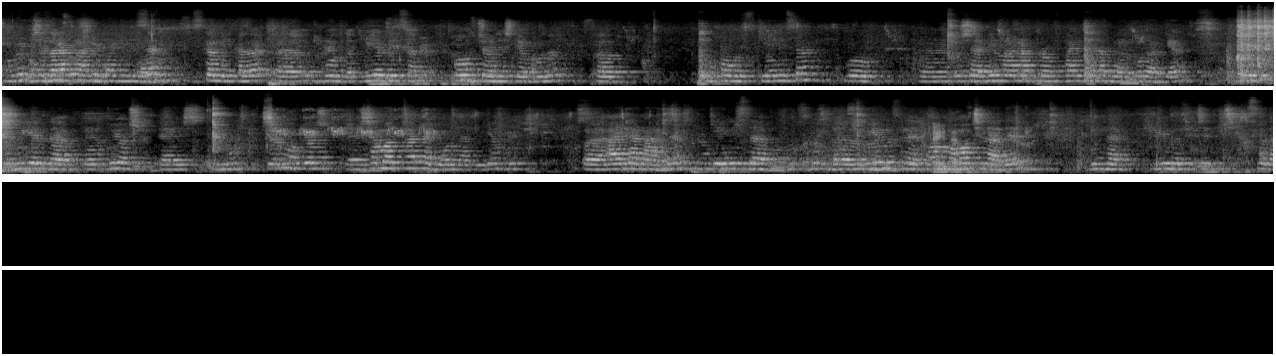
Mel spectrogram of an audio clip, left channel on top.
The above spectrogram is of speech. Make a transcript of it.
o'sha daraxtlarning tagida esa skameykalar bo'ldi. Bu yerda esa hovuz joylashgan bo'lib, bu hovuz keyin esa bu o'sha bema'ni atrof panjara bilan o'ralgan. Bu yerda quyosh shamol parraga o'rnatilgan. Bu aylanadi. Keyin esa uyimizni tomoni ochiladi. Bunda uyimiz ichki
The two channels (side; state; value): right; silent; digital silence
